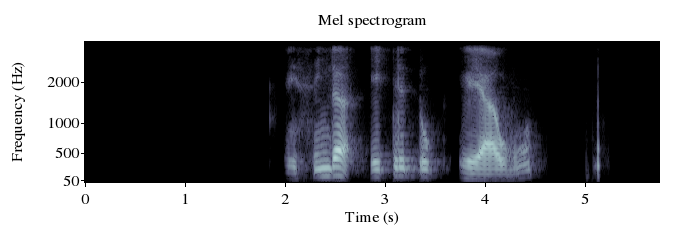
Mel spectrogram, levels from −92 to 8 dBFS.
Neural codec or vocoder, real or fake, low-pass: codec, 16 kHz, 2 kbps, X-Codec, WavLM features, trained on Multilingual LibriSpeech; fake; 3.6 kHz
